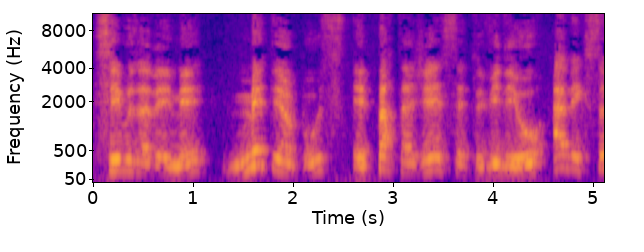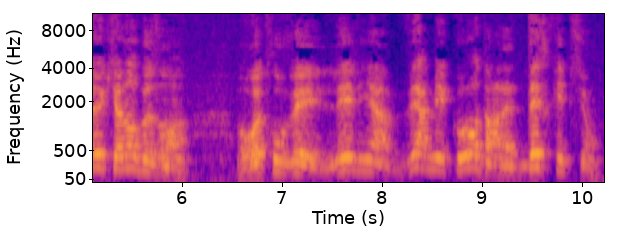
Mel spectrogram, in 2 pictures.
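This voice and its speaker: A man's voice: a little high, big pitch swings, unhurried, slightly rough. A man teaching children to write words in cursive, patiently spelling each syllable letter by letter. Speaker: handwriting teacher. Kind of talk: slow spelled-out writing lesson.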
